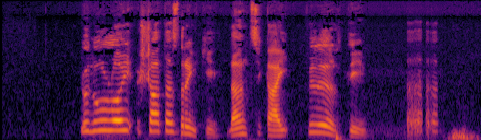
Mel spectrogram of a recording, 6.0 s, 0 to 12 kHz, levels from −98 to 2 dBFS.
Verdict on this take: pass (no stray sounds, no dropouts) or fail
fail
